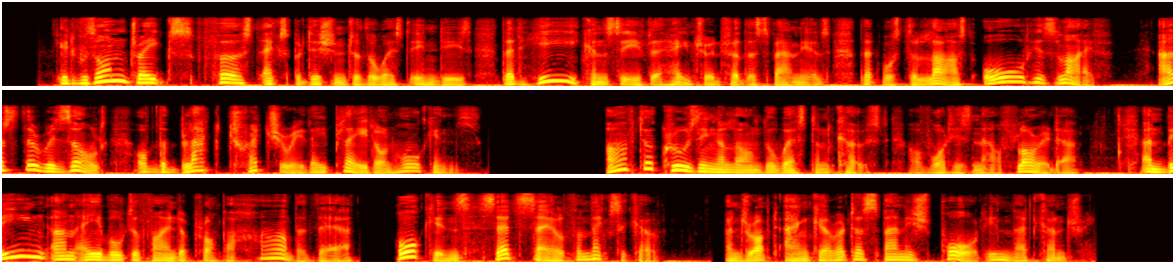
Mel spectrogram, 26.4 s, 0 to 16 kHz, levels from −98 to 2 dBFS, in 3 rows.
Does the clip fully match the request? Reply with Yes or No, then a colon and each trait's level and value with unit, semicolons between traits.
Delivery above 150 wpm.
Yes: average, 160 wpm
